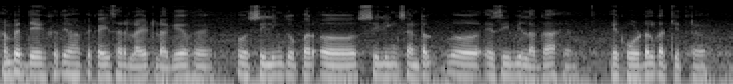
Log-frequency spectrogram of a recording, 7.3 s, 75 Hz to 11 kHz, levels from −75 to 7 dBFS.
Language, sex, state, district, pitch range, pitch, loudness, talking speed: Hindi, male, Telangana, Hyderabad, 115-125 Hz, 120 Hz, -18 LUFS, 190 wpm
